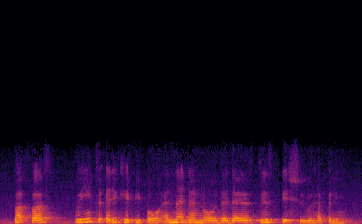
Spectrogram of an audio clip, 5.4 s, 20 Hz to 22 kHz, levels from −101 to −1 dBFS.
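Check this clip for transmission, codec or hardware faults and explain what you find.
Three packet-loss events occur in this speech, carried over an Opus call path whose content stops near 8 kHz.

Lost packet rebuilt from error correction, 0.37 to 0.43 s and 4.24 to 4.30 s: each time two lost packets were replaced by low-bitrate copies from the next packet, about 40 ms in total each time. These sound briefly rough and noisy with no gap. A spectrogram shows grainier, blurred harmonics there.

Short concealed packet loss, 4.19 to 4.26 s: about 40 ms never arrived, and the decoder extended the preceding sound for about 43 ms before blending back. It gives a brief smeared wobble.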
